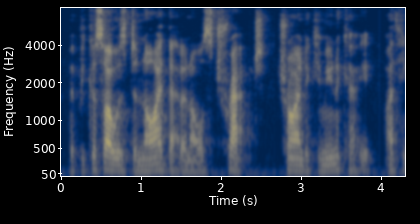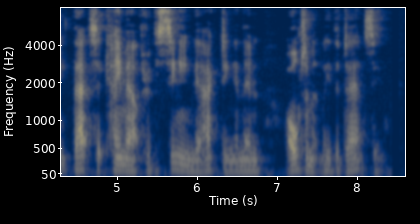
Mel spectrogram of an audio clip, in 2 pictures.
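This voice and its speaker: The recording is very clean with a silent background as a man with an Australian accent speaks at a fairly quick pace with fairly even intonation. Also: fairly low pitch for a man, hardly any pauses. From rural Victoria, Australia (Mildura). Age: 50s. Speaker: dancer and choreographer. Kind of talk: interview. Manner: talkative.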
